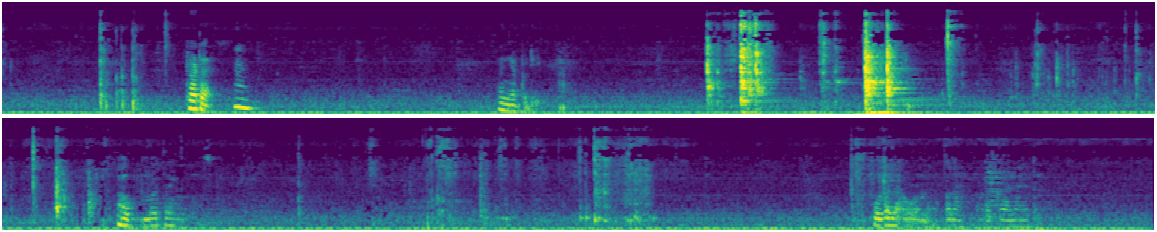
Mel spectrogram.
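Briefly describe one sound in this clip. A metal spoon clinks and scrapes against a metal bowl.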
